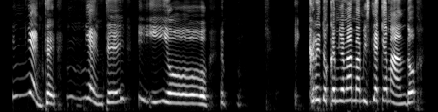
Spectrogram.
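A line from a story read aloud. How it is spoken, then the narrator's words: Stammered. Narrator (Italian): balbettò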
